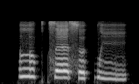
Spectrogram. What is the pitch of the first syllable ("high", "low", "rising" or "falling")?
high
